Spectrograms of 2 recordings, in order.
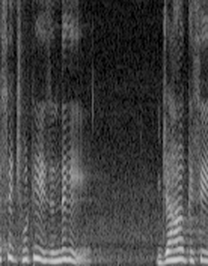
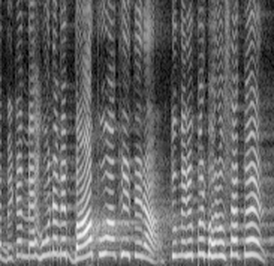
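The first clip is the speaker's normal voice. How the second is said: loud insistence; 9 semitones higher, 11 dB louder than usual. Acted. Father insisting loudly.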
